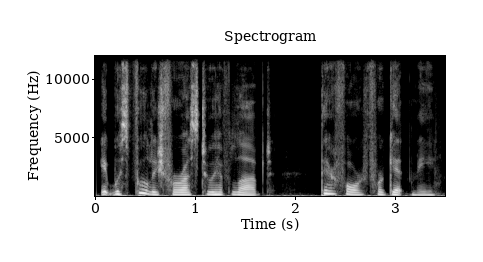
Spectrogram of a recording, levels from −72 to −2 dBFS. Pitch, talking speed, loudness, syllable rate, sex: 195 Hz, 190 wpm, -18 LUFS, 5.9 syllables/s, female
